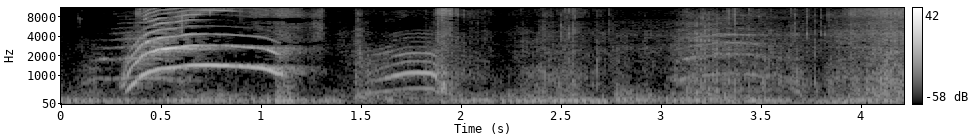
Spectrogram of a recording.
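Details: A single strong, upswept mew from one-day-old newborn kittens with their mother cat, then a shorter, softer mew and faint fading cries.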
